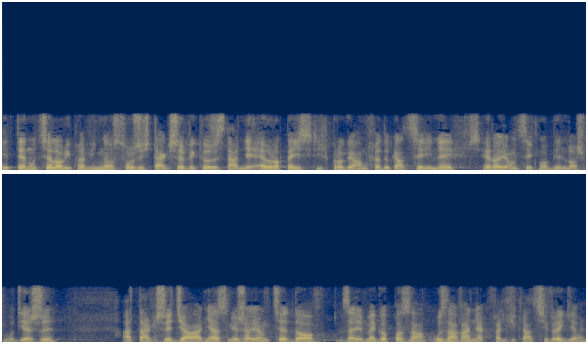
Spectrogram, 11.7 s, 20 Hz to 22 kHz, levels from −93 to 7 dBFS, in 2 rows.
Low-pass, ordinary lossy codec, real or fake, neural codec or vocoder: 7.2 kHz; none; fake; codec, 24 kHz, 0.9 kbps, WavTokenizer, medium speech release version 2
